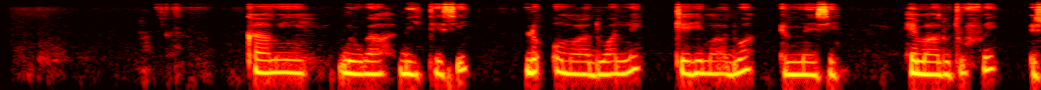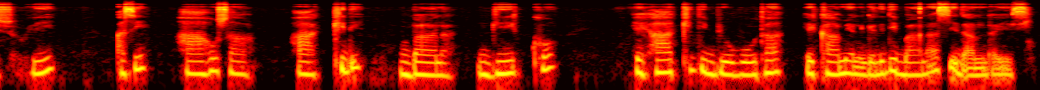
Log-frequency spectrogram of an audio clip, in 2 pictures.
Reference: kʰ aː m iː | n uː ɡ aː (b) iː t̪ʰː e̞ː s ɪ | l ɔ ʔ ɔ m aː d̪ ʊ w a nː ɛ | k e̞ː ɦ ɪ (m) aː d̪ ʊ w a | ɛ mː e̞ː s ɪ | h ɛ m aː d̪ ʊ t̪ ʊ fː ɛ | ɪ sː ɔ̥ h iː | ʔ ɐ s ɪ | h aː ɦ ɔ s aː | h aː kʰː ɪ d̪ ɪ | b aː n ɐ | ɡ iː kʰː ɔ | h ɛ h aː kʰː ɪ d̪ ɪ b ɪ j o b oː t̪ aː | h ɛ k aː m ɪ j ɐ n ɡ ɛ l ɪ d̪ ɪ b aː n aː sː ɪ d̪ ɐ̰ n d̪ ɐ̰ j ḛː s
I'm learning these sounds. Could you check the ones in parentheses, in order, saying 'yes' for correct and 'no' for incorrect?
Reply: yes, yes

